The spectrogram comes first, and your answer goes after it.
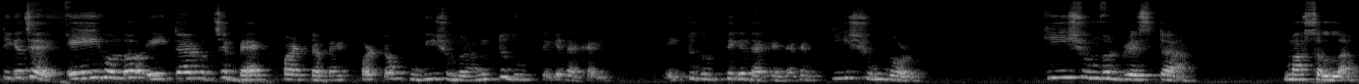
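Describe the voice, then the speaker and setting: A high, soft-toned woman with a cold-roughened voice runs a live dress showcase. She chats and loops back over her points for her viewers. She sounds set back from the mic, with a roomy echo around her. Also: moderate pace, far from the mic. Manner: chatty, addresses viewers directly, repeats herself. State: hoarse from a cold. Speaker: online clothing seller. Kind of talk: live-stream product showcase.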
